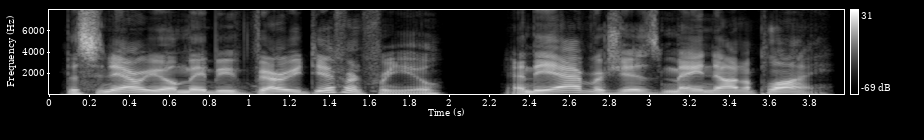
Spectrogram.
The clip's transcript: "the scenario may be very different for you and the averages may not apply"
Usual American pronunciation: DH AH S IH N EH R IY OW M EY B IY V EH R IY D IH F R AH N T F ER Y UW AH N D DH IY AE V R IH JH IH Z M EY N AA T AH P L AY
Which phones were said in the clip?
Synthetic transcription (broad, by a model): DH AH S IH N EH R IY OW M EY B IY V EH R IY D IH F R AH N T F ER Y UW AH N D DH IY AE V R IH JH IH Z M EY N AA T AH P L AY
